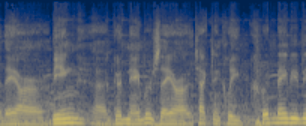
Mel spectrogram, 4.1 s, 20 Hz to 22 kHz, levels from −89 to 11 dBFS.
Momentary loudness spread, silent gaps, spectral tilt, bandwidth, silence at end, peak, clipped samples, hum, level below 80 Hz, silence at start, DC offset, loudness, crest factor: 8 LU; none; -6.5 dB/octave; 13 kHz; 0 s; -2 dBFS; under 0.1%; none; -38 dBFS; 0 s; under 0.1%; -17 LUFS; 14 dB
